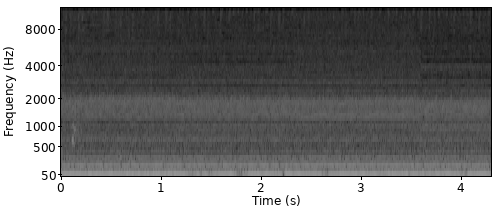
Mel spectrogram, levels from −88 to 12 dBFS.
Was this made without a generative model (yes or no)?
no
